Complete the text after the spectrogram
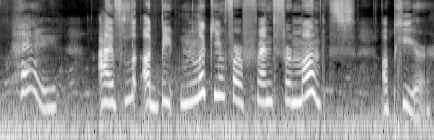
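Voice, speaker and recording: A woman uses a put-on character voice at a fairly slow pace, with long, frequent pauses and clear background noise. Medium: read story.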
